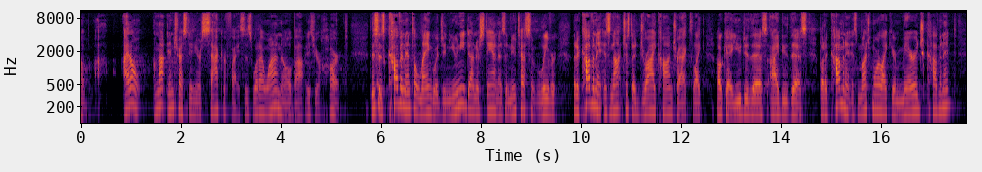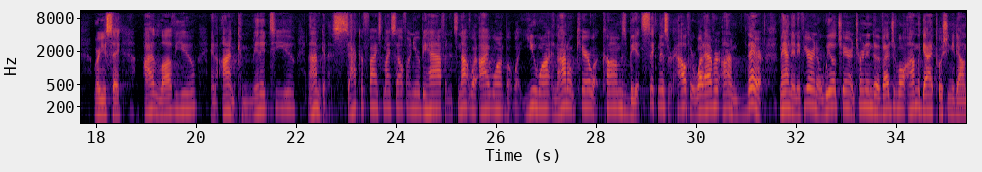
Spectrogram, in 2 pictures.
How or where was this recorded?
large echoing room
